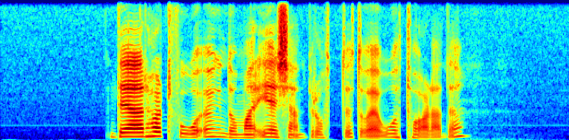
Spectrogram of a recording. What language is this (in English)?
Swedish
